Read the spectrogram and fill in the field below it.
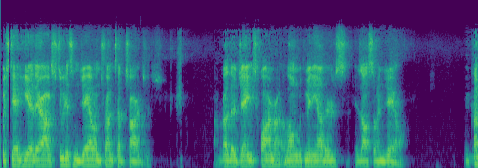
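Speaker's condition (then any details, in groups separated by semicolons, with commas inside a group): No condition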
